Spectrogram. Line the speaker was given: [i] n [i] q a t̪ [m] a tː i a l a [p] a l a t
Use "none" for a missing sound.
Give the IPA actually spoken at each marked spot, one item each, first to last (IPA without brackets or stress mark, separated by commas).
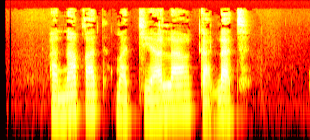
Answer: a, a, m, k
